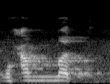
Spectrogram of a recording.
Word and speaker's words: মোহাম্মদ: চেষ্টা করে দেখুন মোহাম্মদ। দুই ঠুট না মিলায়ে আপনি পড়তে পারবেন? যেই নাম উচ্চারণ করতেই দুইটা ঠুট মিলে যায় সেই নামের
